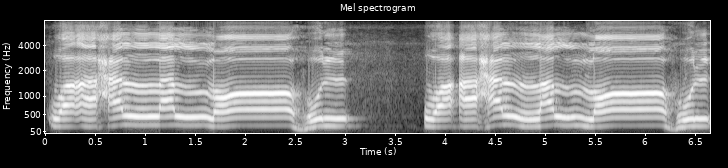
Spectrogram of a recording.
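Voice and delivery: আহাল্লাল্লাহুল with a thick, full আল্লাহ; drawn-out recitation with a heavy আল্লাহ sound; slow tajweed chant; heavy Allah. Shown as a demonstration. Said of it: "আল্লাহ শব্দটিকে মোটা করে পড়ব".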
